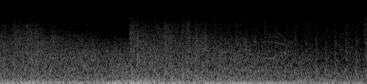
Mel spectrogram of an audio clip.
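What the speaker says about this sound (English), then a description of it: "Second Stuka firing." Dense, continuous battlefield gunfire and heavy weapon fire from a Stuka attack in Company of Heroes 2, loud and sustained without pause, with no speech.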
